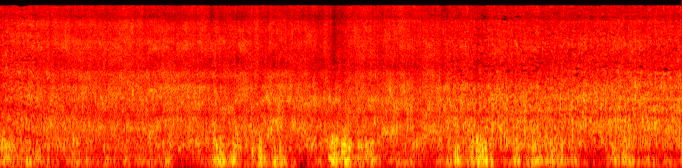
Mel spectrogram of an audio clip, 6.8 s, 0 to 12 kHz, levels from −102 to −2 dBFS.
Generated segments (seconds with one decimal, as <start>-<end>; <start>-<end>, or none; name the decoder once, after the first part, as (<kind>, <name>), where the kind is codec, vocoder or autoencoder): 0.4-4.5 (codec, HILCodec)

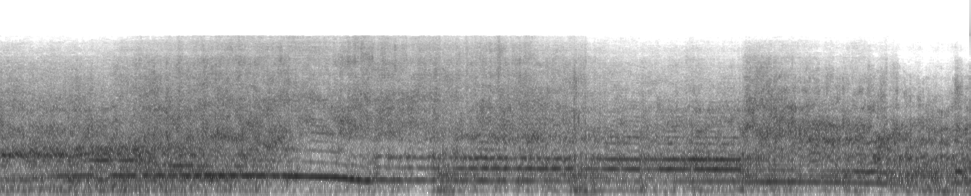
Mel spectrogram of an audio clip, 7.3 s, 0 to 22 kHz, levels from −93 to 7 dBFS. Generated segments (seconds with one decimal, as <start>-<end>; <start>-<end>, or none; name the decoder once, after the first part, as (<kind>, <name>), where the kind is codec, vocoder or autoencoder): 0.0-7.3 (codec, HILCodec)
